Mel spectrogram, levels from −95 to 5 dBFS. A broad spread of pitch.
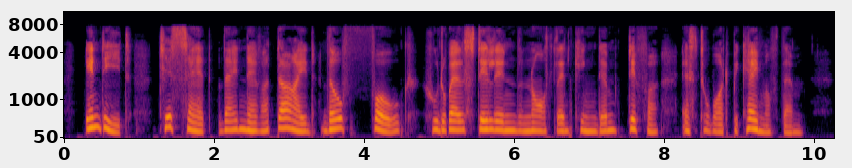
No: average, 3.7 semitones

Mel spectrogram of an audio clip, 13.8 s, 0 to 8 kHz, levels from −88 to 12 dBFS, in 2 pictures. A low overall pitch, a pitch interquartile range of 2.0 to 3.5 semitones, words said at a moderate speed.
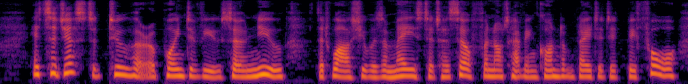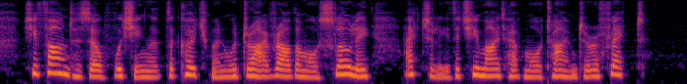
No: high, 190 Hz; average, 2.7 semitones; average, 190 wpm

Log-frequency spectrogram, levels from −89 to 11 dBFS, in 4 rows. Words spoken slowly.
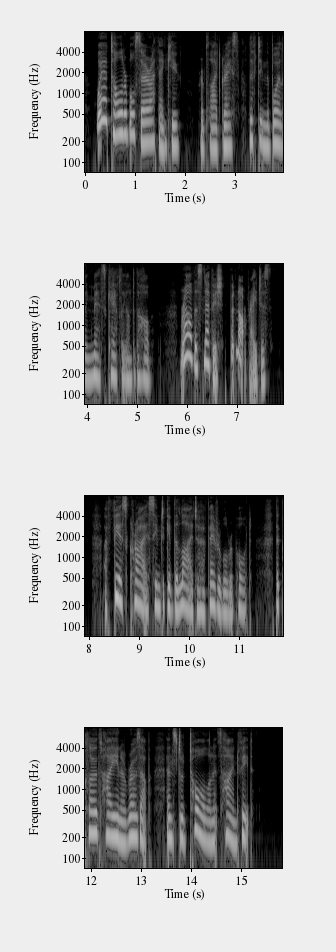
No: average, 175 wpm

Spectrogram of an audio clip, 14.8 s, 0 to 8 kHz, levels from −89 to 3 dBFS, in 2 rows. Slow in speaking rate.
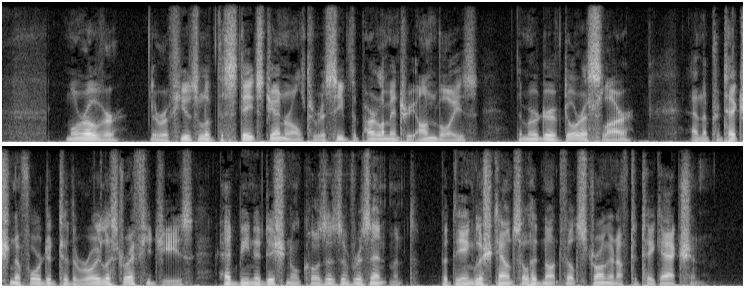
No: average, 165 wpm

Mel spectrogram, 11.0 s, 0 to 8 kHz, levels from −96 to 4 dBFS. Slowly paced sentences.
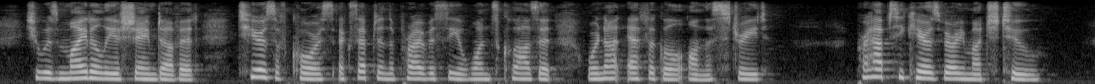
No: average, 155 wpm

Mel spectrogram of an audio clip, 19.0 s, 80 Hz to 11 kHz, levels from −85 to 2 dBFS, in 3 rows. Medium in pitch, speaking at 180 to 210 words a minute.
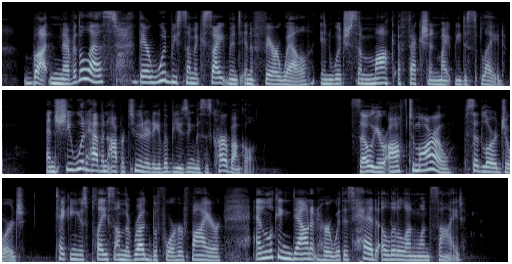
Yes: medium, 180 Hz; average, 185 wpm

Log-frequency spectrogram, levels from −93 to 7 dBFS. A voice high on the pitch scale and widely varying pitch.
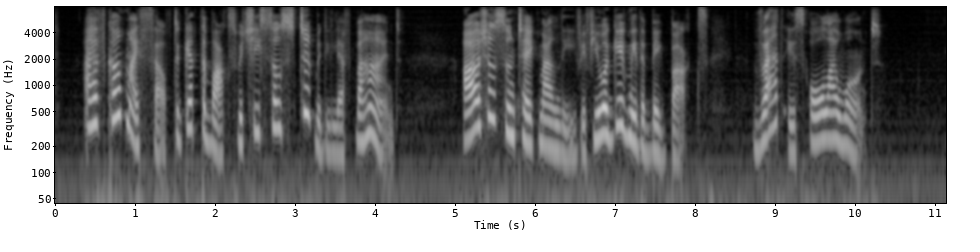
Yes: high, 225 Hz; wide, 8.9 semitones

